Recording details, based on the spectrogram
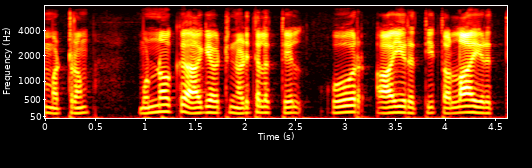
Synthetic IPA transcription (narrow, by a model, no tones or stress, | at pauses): mːɐʈrɯmː | ʊɳːoːkːɯaːɣɪjɐʋɐʈrɪnɐɽɪt̪ːɐlɐt̪ːɪl | oːɾaːjɪɾɐt̪ːit̪ɔɭːaːjɪɾɐt̪ː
